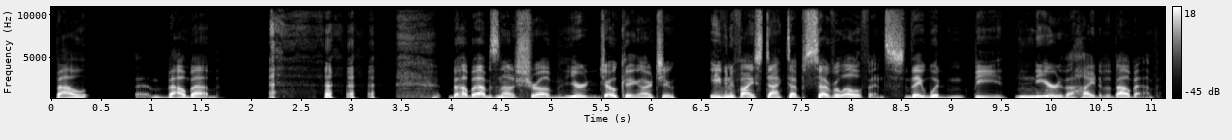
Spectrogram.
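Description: A man plays an incredulous storybook pilot with lively, swooping intonation. He is friendly and stammers in amazement, recorded close and dry. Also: mid-range voice, a little slow, dry recording. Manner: incredulous, stuttering in surprise. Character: astonished, friendly adult male pilot. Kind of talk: acted children's audio fairy tale.

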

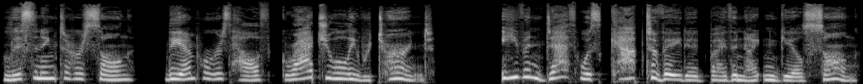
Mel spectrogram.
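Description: A woman's voice: fairly high pitch, measured pace, breathy edge, no room sound, clean studio sound. A woman narrator reading a children's fairy tale as scripted storybook narration.

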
